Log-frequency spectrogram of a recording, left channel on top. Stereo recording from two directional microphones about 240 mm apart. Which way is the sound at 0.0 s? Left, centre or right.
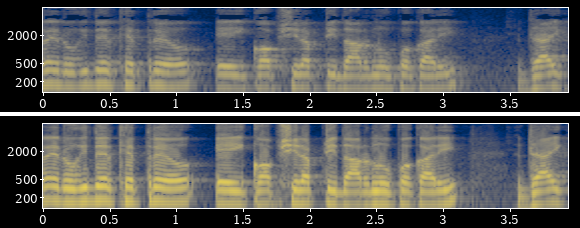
Right.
